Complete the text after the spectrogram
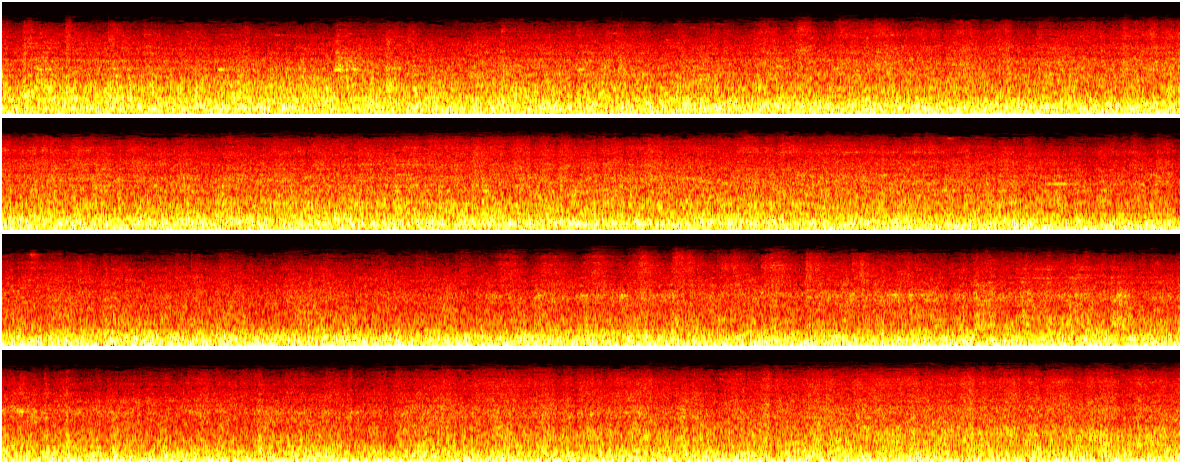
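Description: Steel wheels clatter rhythmically over rail joints.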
